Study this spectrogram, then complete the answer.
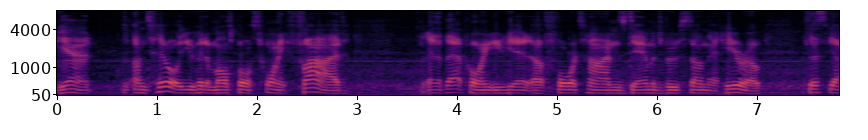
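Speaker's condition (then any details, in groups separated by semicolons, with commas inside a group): No condition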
